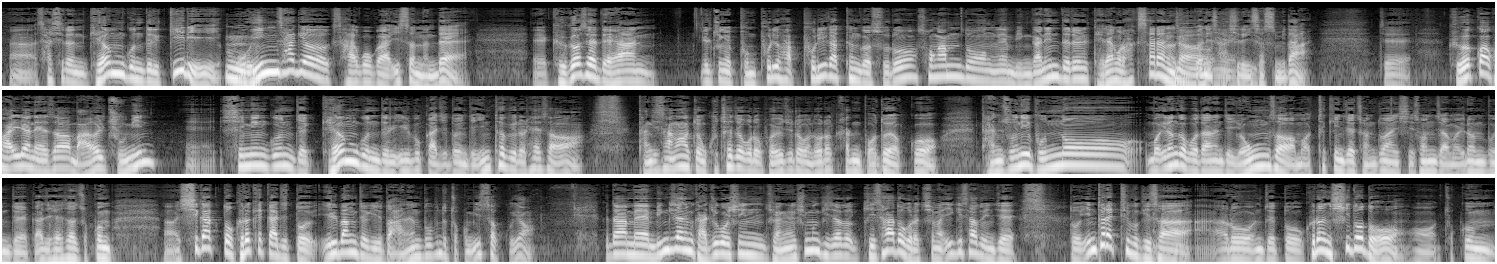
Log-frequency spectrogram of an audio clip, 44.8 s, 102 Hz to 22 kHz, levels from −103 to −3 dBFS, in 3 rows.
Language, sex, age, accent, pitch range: Korean, male, 40-59, native, 115-165 Hz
